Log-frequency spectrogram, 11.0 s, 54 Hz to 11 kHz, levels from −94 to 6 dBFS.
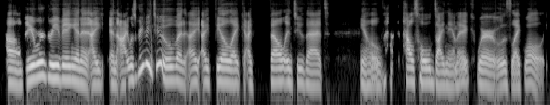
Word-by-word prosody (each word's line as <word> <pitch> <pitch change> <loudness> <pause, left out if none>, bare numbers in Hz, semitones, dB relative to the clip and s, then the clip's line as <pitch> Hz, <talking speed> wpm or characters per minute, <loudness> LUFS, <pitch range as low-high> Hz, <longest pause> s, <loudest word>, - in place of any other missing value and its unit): um, 160 -3 +2
they 190 +3 +6
were 235 +2 +7
grieving, 200 -2 +5
and, 170 -2 +2
uh, 150 -4 0
I 155 0 0
and 160 -1 -1
I 155 +2 +1
was 195 +2 0
grieving 375 - +4
too, 190 - +2
but 175 -4 0
I 175 +2 -2
I 175 -1 -2
feel 175 -2 +2
like 160 -1 -1
I 160 -2 -4 0.3
fell 175 0 +2
into 170 0 -4
that, 145 -2 -3 0.7
you - - -3
know, - - -6
h 475 - -14
household 170 -2 -1
dynamic 140 - -4
where 150 -4 0
it - - -6
was 150 0 -4
like, - - -3
"Well, 170 - -5
170 Hz, 170 wpm, -23 LUFS, 155-190 Hz, 0.7 s, were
